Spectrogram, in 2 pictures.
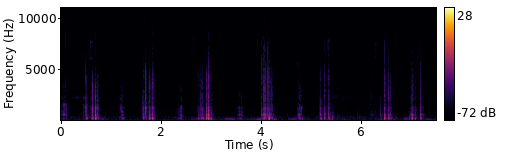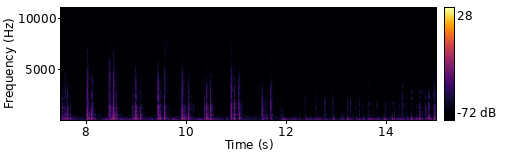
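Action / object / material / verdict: tap / hardcover book cover tapped and scratched with fingernails / cardboard / none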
